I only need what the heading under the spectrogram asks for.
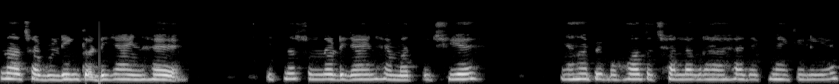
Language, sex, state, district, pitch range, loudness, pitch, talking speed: Hindi, female, Jharkhand, Sahebganj, 225-250 Hz, -17 LUFS, 235 Hz, 155 wpm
